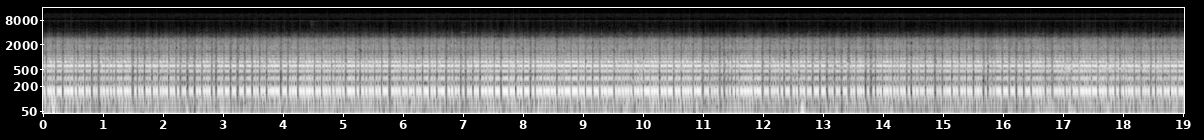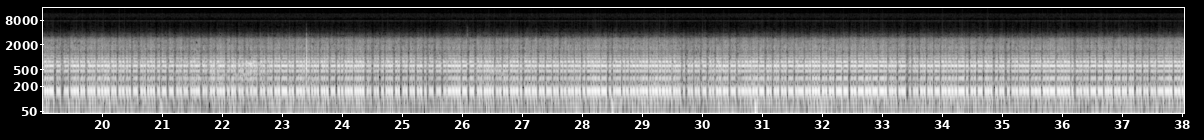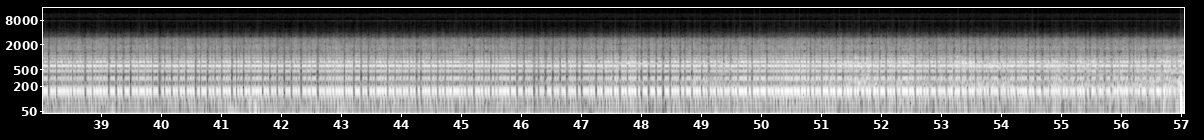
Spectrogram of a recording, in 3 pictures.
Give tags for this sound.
digital; electric; electronic; noise; radio; static; wireless

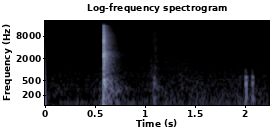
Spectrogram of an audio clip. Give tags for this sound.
Funny; Noise; Slap

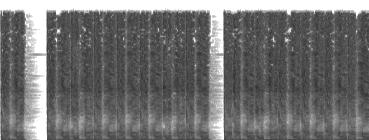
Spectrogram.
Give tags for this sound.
bass; Djzin; dubstep; electronic; fl-Studio; grind; loop; low; techno; wobble; Xin

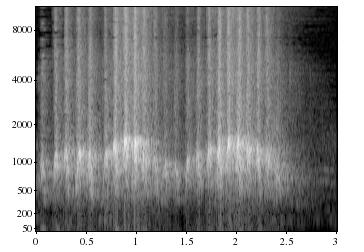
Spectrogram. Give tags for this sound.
knife; sword

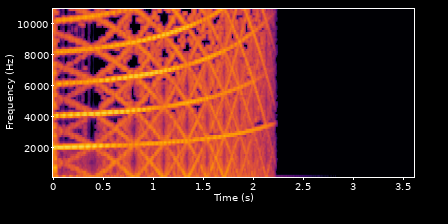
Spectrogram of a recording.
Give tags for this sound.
electronic; soundeffect

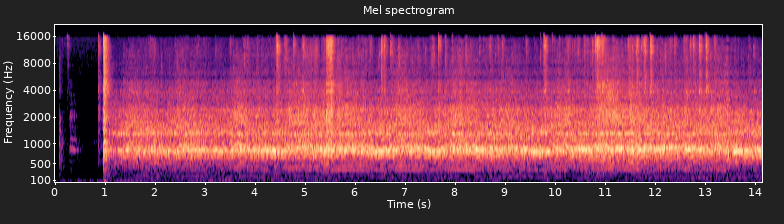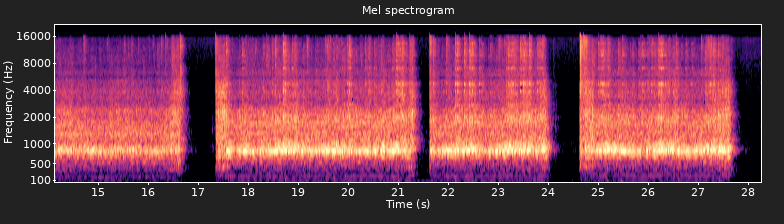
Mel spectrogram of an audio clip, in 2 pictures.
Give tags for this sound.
orange-juice; machines; juicer; field-recording

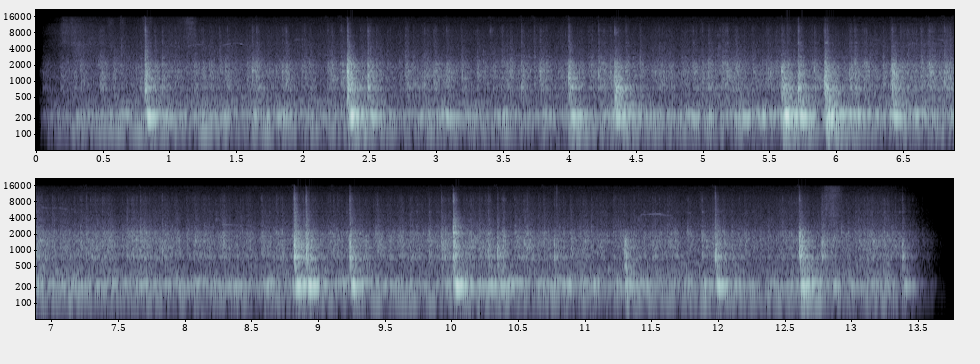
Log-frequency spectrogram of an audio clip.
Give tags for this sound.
ambience; droplets; drops; nature; Rain; raindrops; raining; window; windowsill

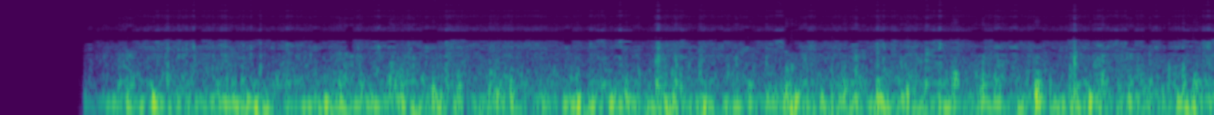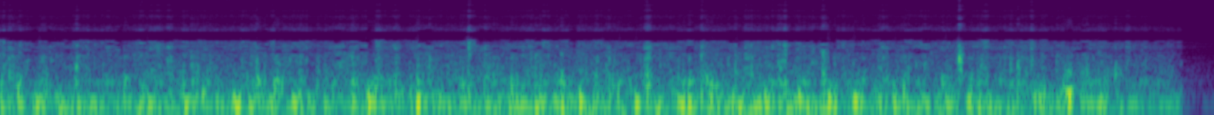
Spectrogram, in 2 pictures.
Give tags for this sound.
bubble; fire; lava; magma; volcano; warm

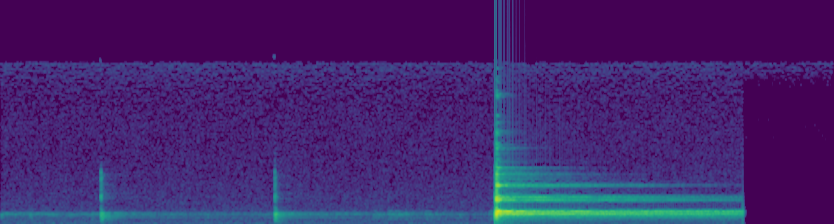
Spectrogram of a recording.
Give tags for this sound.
Inside-piano; tap; contact-mic

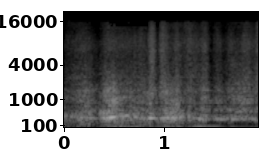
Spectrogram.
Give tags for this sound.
leather; rubbing; scraping; strange

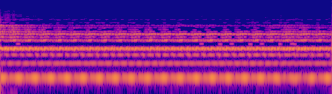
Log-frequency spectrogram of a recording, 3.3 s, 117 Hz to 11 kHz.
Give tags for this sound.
pitch; rock; c4; organ

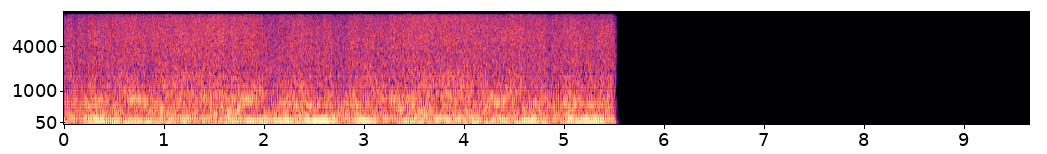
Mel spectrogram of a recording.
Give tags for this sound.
reese; processed; distorted; hard

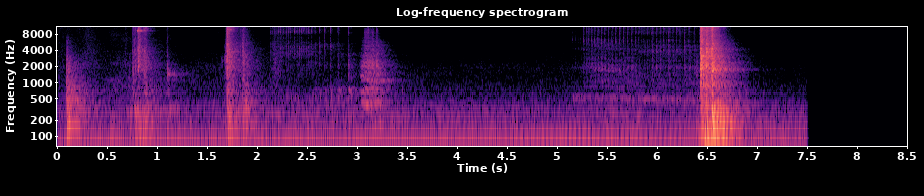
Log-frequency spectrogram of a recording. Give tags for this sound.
Open; Metal; Door; Close

